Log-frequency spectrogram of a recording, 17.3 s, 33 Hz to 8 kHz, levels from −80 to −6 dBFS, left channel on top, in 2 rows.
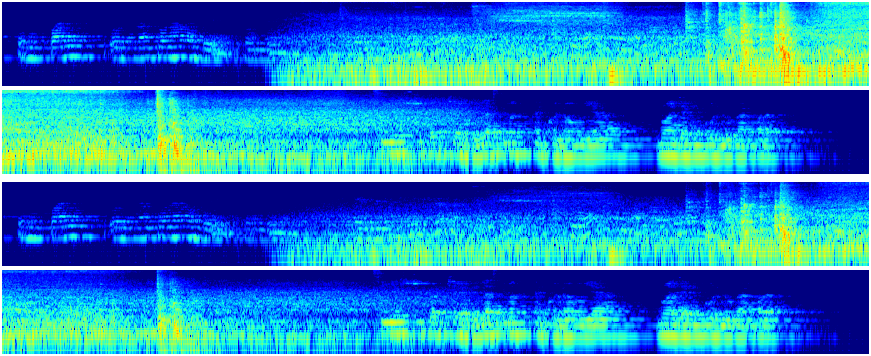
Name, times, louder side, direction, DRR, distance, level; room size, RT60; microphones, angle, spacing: voice 1, 0.1-3.0 3.5-5.2 5.6-9.8 10.2-11.4, left 1 dB, 40° left, -2 dB, 2.7 m, -54 dB
sound 1, 2.7-13.5, left 7 dB, 65° left, 0.4 m, -37 dB
voice 2, 12.4-14.8 15.2-16.3, right 1 dB, 5° right, -4 dB, 3.3 m, -45 dB
17.0 x 7.4 x 7.8 m, 1.2 s
head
